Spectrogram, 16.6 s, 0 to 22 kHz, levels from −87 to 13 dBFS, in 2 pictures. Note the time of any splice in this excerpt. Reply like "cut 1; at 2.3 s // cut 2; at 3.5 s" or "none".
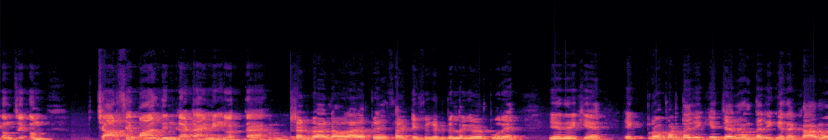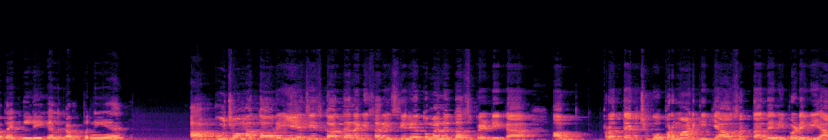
cut 1; at 2.9 s // cut 2; at 9.6 s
